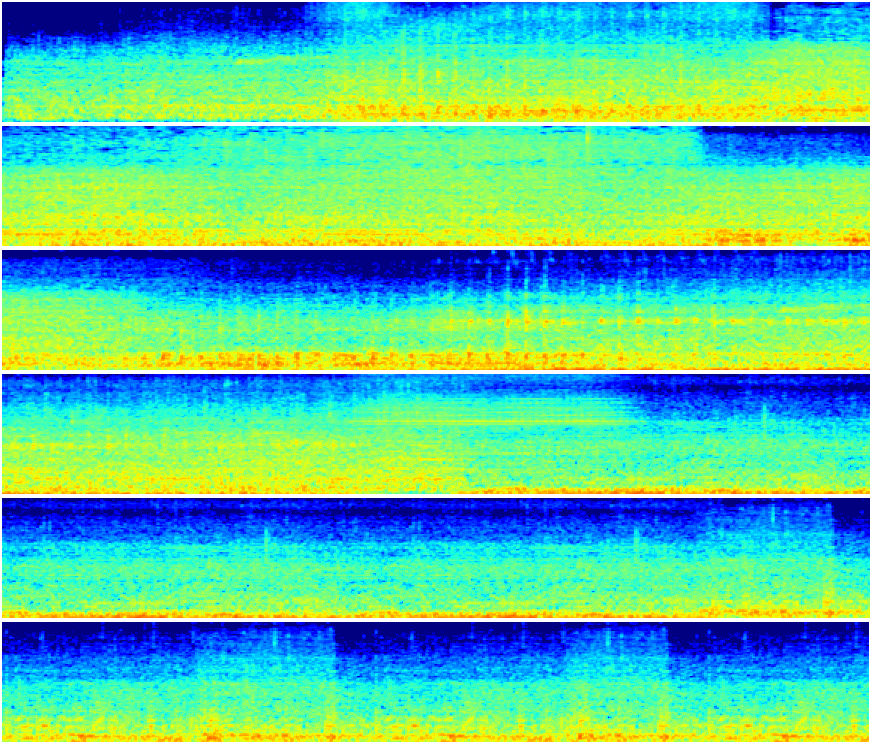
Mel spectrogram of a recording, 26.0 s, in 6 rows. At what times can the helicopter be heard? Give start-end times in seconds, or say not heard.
1.4-16.2.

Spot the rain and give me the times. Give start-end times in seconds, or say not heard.
0.0-26.0.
